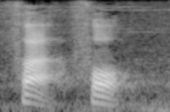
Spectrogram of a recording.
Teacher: আরবিতে ফা উচ্চারণ মানেই উপরের দাঁত নিচে ঠোঁট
